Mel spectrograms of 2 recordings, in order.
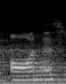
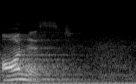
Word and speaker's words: honest: yeah because you know h happens to be silent isn't it h happens to be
